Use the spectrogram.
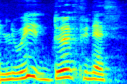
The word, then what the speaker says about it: Louis de Funès: Parce que je dis Louis de Funès. C'est Louis de Funès. Faut bien prononcer le 2.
